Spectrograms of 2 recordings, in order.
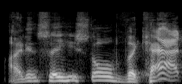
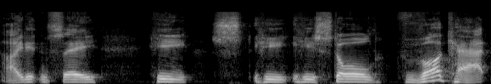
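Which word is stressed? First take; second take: cat; the. First: The stress falls on the word cat. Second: The stress falls on the word the. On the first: A different animal was taken. "He stole the dog" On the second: It was not that particular cat. "There were a lot of cats"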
